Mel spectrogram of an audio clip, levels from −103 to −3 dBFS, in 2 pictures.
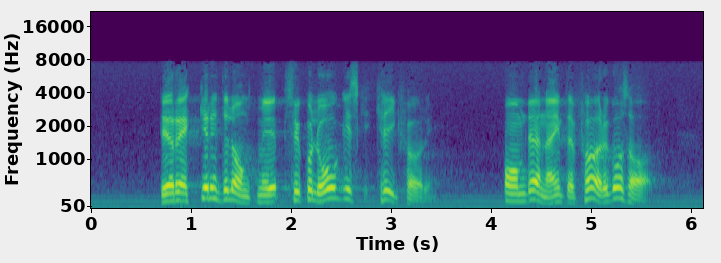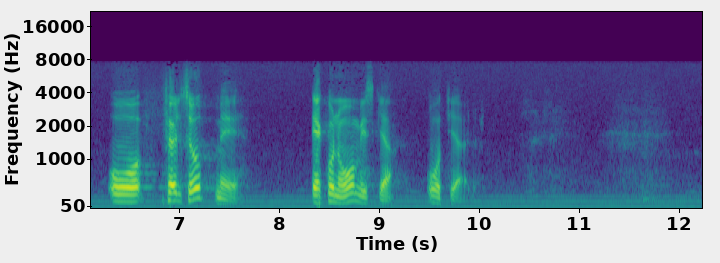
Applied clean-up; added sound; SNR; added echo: none; none; none; none.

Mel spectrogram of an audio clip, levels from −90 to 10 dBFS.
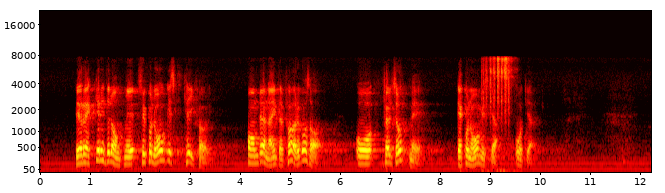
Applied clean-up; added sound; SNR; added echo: none; Tambourine; 8 dB; reverberation time 2.9 s.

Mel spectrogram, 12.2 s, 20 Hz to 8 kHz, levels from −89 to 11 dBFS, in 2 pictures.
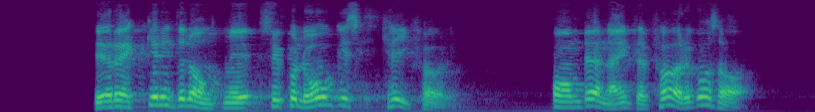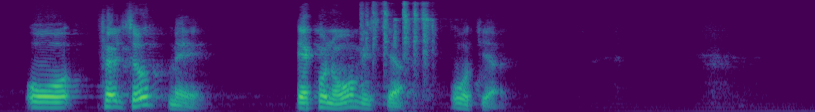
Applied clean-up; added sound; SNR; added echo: neural mask model DeepFilterNet 3.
